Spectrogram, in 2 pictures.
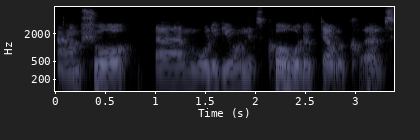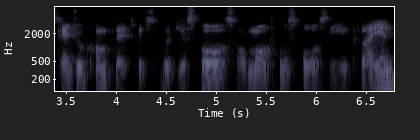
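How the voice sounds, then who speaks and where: A man's fairly low voice with an English accent and fairly even intonation. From England (Kent). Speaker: youth sports coach and technical director. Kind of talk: presentation. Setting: video call. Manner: many fillers (um, uh).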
